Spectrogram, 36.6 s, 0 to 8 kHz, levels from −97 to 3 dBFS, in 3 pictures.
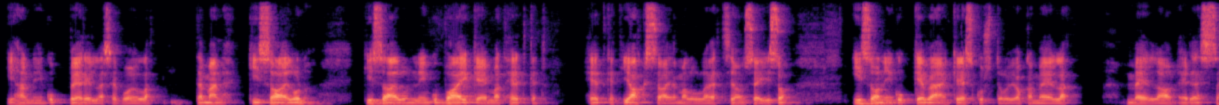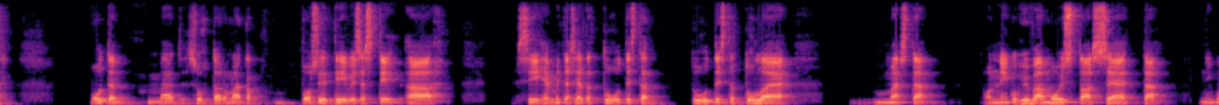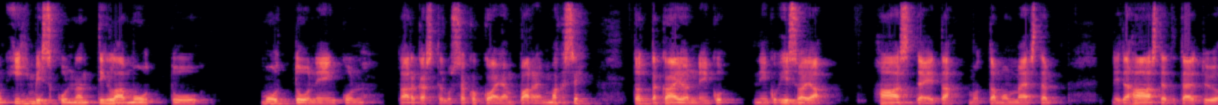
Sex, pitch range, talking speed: male, 100-130 Hz, 125 wpm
